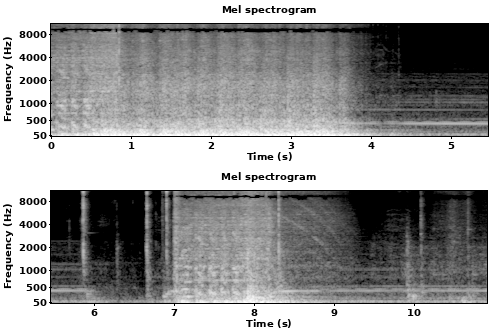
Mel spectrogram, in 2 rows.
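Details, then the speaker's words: BMW E30 rally project: engine cranks, catches and revs, drops to an even idle, then restarts cleanly and settles; normal start and idle. "chuffed the bits now that it's fired up now i can get it out the garage give it a clean"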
